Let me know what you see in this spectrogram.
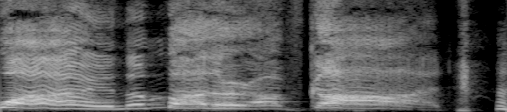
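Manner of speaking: very high, slow, stretched-out, drawn-out delivery. Suggesting calling for help when upset: Nicolas Cage impression. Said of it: "You just call Nicolas Cage".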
